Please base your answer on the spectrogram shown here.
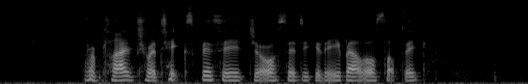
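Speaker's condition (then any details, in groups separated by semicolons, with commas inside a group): MND (ALS)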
